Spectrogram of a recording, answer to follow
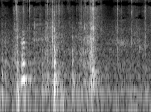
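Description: Soft clicks and rustling of cardboard and wrapping being handled as a small item is taken out of an advent calendar box.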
